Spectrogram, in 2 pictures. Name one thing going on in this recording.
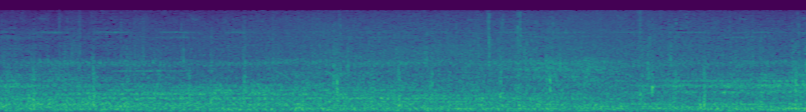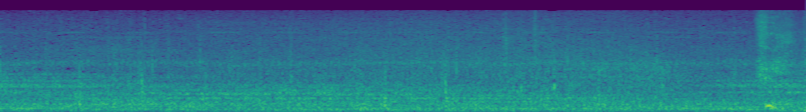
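Heavy armoured footsteps thud on the ground at a run.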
